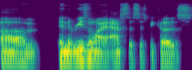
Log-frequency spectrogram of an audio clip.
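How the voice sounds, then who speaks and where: With an American accent, the speaker delivers monotone, flat intonation at a fairly slow pace. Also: man. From US South. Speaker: audience member asking a question. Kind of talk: question from audience. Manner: hesitant, many fillers.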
